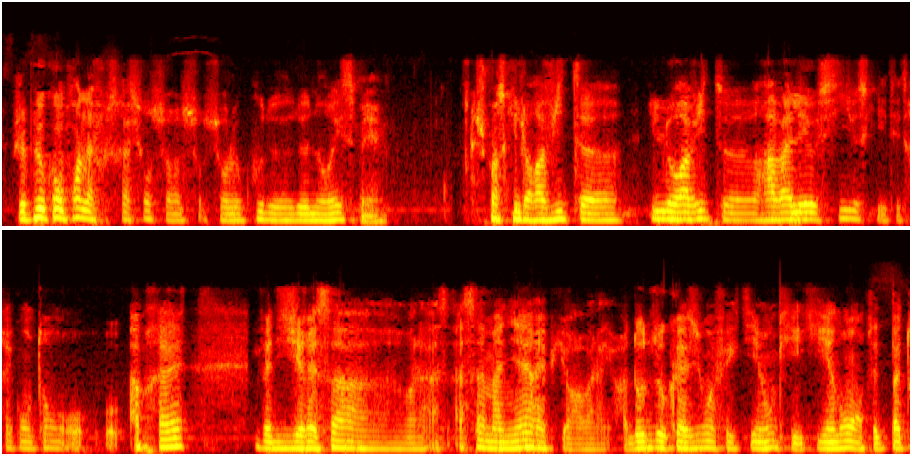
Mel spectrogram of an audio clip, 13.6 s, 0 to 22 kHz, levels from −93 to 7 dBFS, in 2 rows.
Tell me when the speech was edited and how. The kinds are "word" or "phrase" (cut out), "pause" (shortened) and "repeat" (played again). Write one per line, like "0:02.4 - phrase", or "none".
0:04.8 - pause
0:08.6 - pause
